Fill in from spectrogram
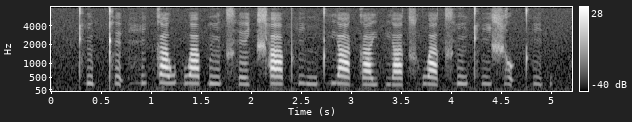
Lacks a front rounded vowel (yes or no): yes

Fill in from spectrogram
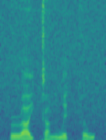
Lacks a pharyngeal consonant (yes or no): yes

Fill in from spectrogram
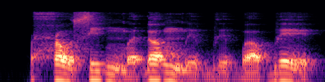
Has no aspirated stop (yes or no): yes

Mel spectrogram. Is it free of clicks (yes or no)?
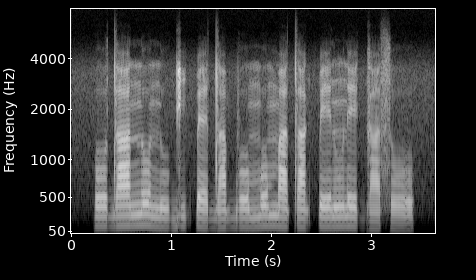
yes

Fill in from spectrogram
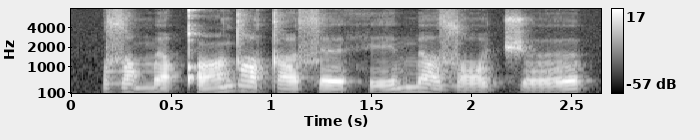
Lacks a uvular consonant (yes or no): no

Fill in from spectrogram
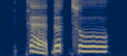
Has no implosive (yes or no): no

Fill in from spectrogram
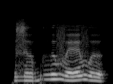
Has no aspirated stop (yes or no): yes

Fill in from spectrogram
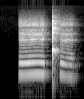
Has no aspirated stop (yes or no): no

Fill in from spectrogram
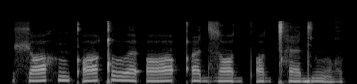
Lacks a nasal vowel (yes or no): no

